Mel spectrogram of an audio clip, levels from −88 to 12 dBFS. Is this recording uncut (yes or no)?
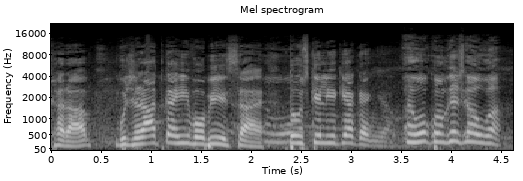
yes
